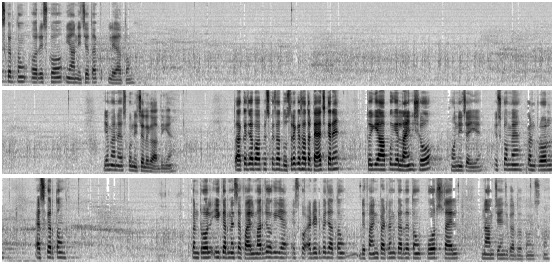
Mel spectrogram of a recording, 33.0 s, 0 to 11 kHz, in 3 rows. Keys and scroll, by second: 3.7 ctrl+-, 14.5 ctrl+=, 17.6 ctrl+-, 22.2 ctrl+s, 23.3 Escape, 25.9 ctrl+e.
